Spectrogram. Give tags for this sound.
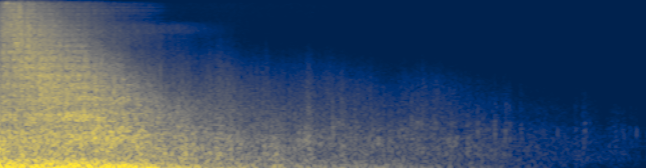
Bass
Boom
gun
Powerful
Rifle
shot
Sniper

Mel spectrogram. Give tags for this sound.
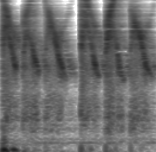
weapon
beam
space
laser
sci-fi
gun
particle

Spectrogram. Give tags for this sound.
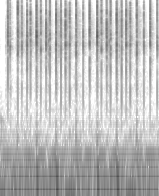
firing
gun
shoot
weapon

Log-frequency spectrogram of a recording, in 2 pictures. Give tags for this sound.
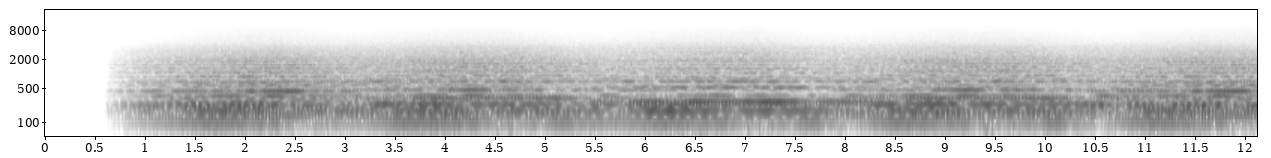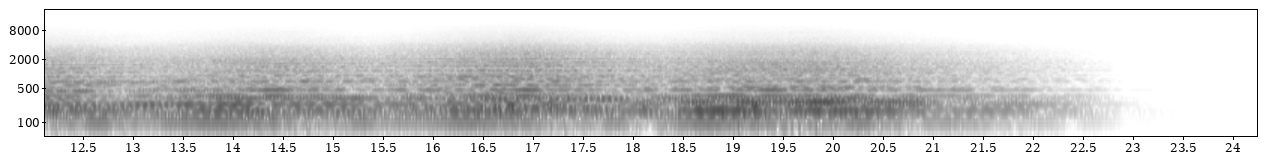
ambience
ambient
atmosphere
background
background-sound
cinematic
dark
deep
drama
dramatic
drone
film
hollywood
horror
mood
movie
music
pad
scary
soundscape
spooky
story
strings
suspense
thrill
thriller
trailer

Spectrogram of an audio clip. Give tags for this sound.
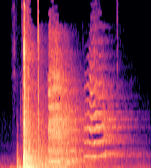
door
lock
open
reverb
wood

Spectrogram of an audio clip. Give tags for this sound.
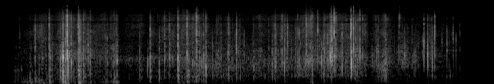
away
garbage
paper
ripping
rumble
sheet
throw
trash

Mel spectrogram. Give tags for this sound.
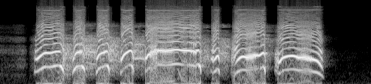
female
giggle
laugh
laughing
laughter
woman

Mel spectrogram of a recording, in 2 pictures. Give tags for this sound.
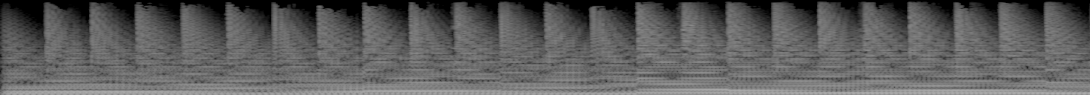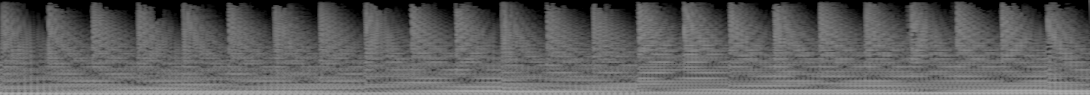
loop
electro
bass
moog
synth

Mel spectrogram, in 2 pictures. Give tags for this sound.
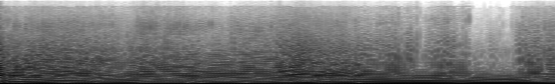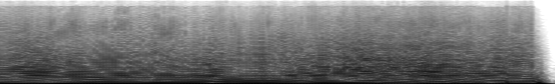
bass
driven
reece

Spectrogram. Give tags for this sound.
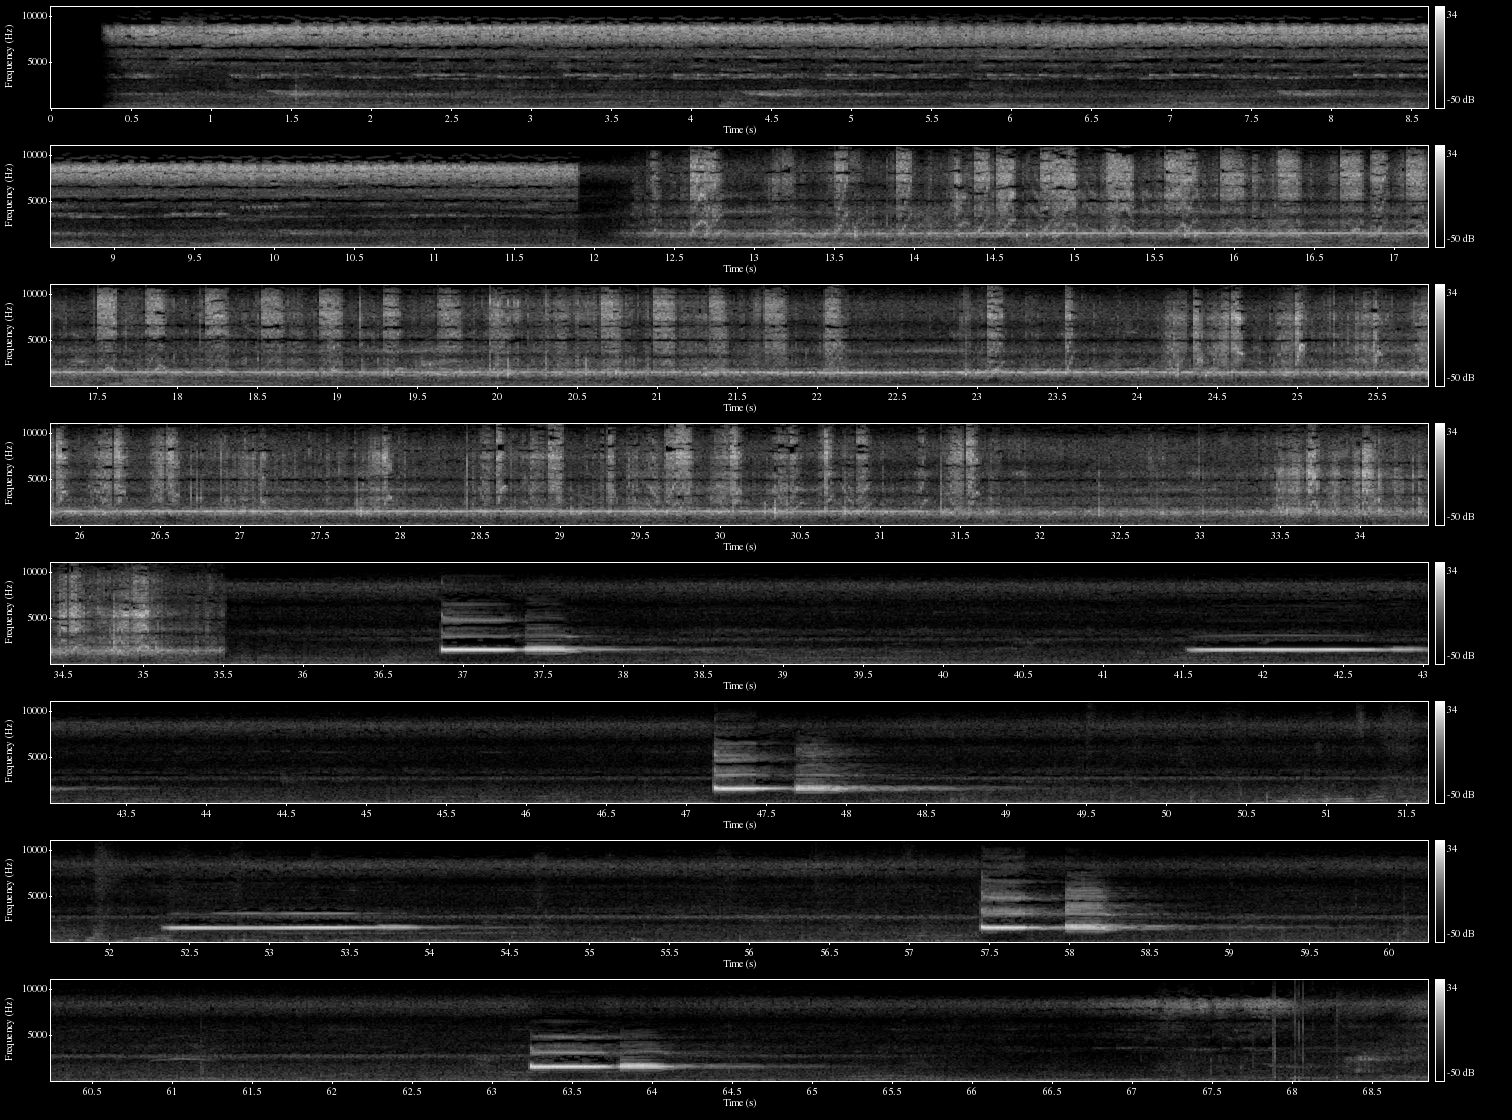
bird
birds
exotic
jungle
tropical

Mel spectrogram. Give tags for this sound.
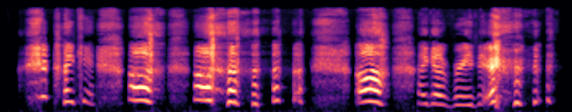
Laugh
vocal
Laughing
hilarious
acting
tickling
human
chuckle
lady
voice
tickled
woman
happy
humor
Funny
getting-tickled
female
tickle

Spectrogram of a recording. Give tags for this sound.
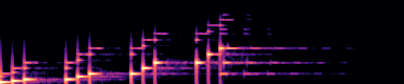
chime
sound
attention

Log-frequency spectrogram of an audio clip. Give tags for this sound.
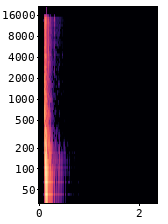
2x4
drop
floor
foley
ground
impact
noise
tall
tap
thap
thud
wood

